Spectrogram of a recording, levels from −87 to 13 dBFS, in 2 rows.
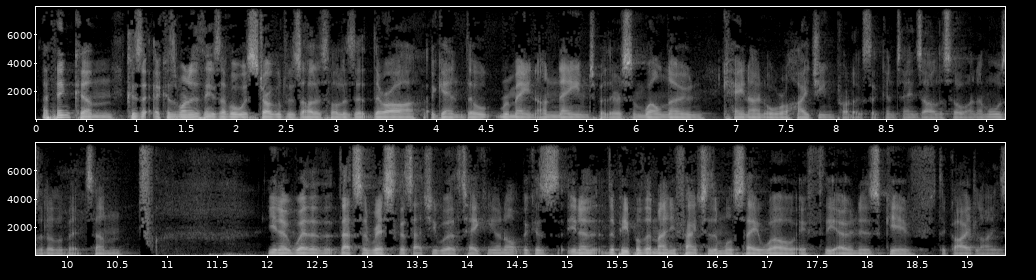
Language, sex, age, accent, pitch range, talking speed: English, male, 30-49, British, 80-90 Hz, 215 wpm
